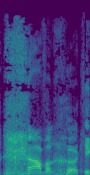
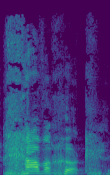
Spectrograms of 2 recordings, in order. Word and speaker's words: Habakkuk: Habakkuk. Somebody say it. Habakkuk. The Hebrew is this: Habakkuk. Say that with me. Habakkuk. You got to go when you start. Habakkuk.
